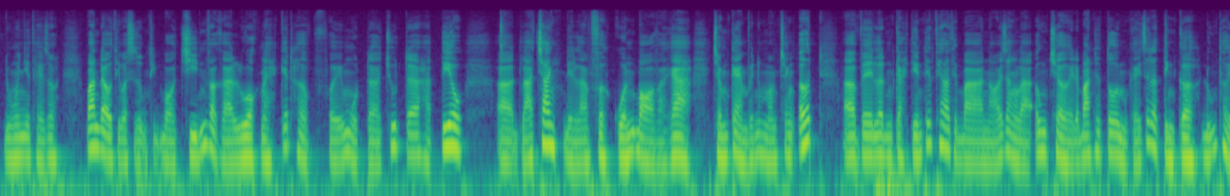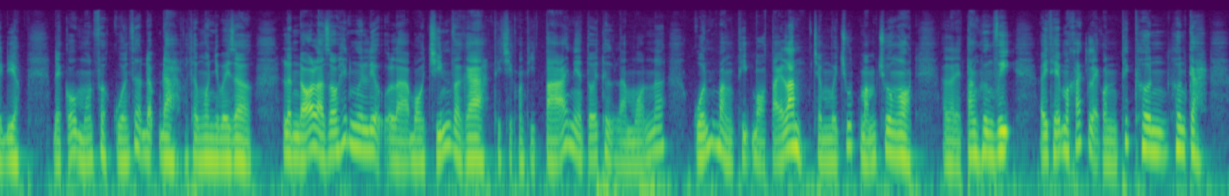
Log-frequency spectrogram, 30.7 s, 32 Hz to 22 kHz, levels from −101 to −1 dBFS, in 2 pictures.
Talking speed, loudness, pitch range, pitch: 260 wpm, -24 LUFS, 105-130 Hz, 115 Hz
